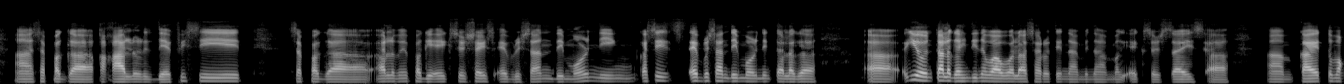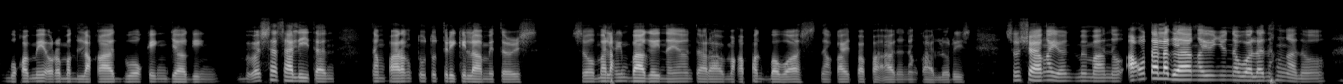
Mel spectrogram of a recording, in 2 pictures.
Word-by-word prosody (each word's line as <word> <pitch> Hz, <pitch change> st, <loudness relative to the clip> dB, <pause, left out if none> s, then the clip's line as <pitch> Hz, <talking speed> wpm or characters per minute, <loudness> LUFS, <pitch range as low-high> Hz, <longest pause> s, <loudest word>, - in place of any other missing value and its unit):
ah, 125 Hz, 0 st, 0 dB
sa 140 Hz, -, -5 dB
pag 125 Hz, -, -3 dB
ah 120 Hz, -1 st, +2 dB
...kaka-calorie 125 Hz, 0 st, +1 dB
deficit. 155 Hz, +4 st, +1 dB, 0.4 s
Sa -, -, -5 dB
pag 130 Hz, -1 st, -6 dB
ah, 115 Hz, -1 st, -2 dB
alam 140 Hz, +1 st, -2 dB
mo 140 Hz, -, -5 dB
yong 140 Hz, -, -15 dB
pag-e-exercise 135 Hz, 0 st, -3 dB
every 125 Hz, -1 st, -5 dB
sunday 130 Hz, 0 st, -3 dB
morning. 140 Hz, 0 st, -5 dB
Kasi, 170 Hz, +3 st, -1 dB, 0.2 s
every 165 Hz, 0 st, +2 dB
sunday 155 Hz, -2 st, 0 dB
morning 140 Hz, -1 st, -5 dB
talaga, 130 Hz, -1 st, -2 dB, 0.6 s
ah, 125 Hz, -1 st, +1 dB
'yon 185 Hz, -5 st, +6 dB
talaga, 175 Hz, -3 st, +6 dB
hindi 150 Hz, 0 st, -5 dB
nawawala 140 Hz, -3 st, +1 dB
sa 130 Hz, -, -5 dB
routine 125 Hz, 0 st, -9 dB
namin 120 Hz, 0 st, -9 dB
na 115 Hz, -, -8 dB
mag-exercise. 115 Hz, 0 st, -6 dB
Ah, 110 Hz, -1 st, -5 dB, 0.4 s
um, 120 Hz, -1 st, -4 dB
kahit 140 Hz, +1 st, +6 dB
tumakbo 145 Hz, -2 st, -6 dB
kami 145 Hz, +1 st, +1 dB
or 130 Hz, +2 st, -2 dB
maglakad, 130 Hz, -1 st, +1 dB
walking, 130 Hz, 0 st, -3 dB
jogging, 120 Hz, -1 st, -2 dB, 0.2 s
basta 205 Hz, -3 st, -1 dB
salitan 155 Hz, -6 st, +2 dB, 0.4 s
ng 145 Hz, -, -3 dB
parang 140 Hz, +1 st, +3 dB
2-3 150 Hz, 0 st, -2 dB
kilometers. 125 Hz, -, 0 dB, 0.3 s
So, 140 Hz, 0 st, -6 dB
malaking 155 Hz, +2 st, 0 dB
bagay 145 Hz, -2 st, +6 dB
na 130 Hz, -, +3 dB
'yon, 135 Hz, -1 st, -7 dB
para 125 Hz, -1 st, -4 dB
makapagbawas 125 Hz, -1 st, -4 dB
ng 115 Hz, -, -9 dB
kahit 120 Hz, +1 st, -4 dB
papaano, 115 Hz, -1 st, -6 dB
ng 115 Hz, -1 st, -14 dB
calories. 115 Hz, +1 st, -11 dB, 0.4 s
So, 195 Hz, -, -7 dB
siya 185 Hz, -2 st, +7 dB
ngayon 170 Hz, -4 st, +2 dB
may 170 Hz, 0 st, -7 dB
ma-ano 155 Hz, -1 st, -3 dB
Ako 200 Hz, +6 st, +6 dB
talaga 260 Hz, -6 st, +9 dB
ngayon, 210 Hz, 0 st, +2 dB
yong 205 Hz, -, -10 dB
nawalan 185 Hz, -2 st, +1 dB
ng 195 Hz, 0 st, -13 dB
ano, 140 Hz, -1 st, -7 dB
135 Hz, 155 wpm, -23 LUFS, 125-155 Hz, 0.6 s, talaga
